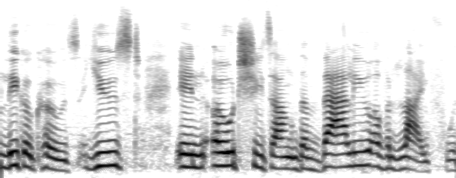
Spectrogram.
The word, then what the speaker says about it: Xizang: known abroad as Tibet shizang is the pronunciation of the Chinese name of the region almost exactly 72 years ago on May the 23rd 1951.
